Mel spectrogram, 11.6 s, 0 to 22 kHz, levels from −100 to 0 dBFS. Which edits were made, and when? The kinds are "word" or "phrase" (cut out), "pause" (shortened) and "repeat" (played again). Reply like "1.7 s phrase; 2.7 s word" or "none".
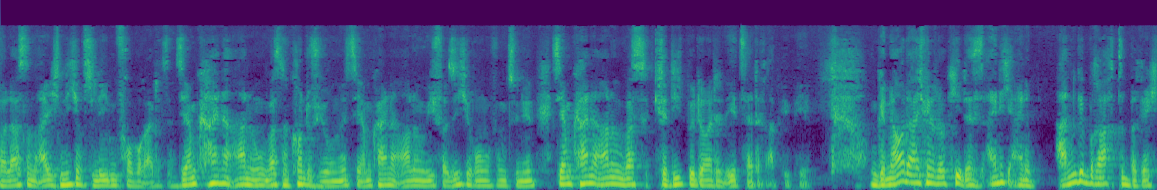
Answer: none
